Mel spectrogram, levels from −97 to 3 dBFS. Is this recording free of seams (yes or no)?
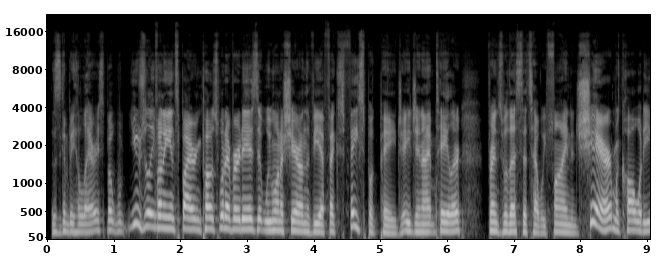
no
